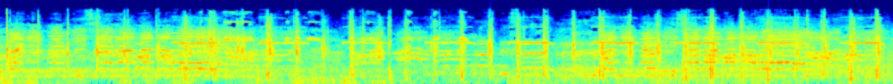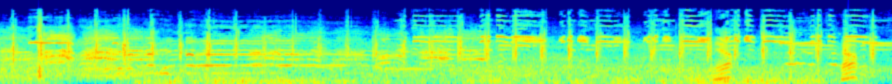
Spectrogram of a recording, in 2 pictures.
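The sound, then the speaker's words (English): A crowd in Botswana chants in unison to greet Michelle Obama on her arrival. Many voices repeat a rhythmic, sing-song cheer with her name, loud and sustained throughout. “What they're chanting in the background is Obama, yay, lay, lay. Obama, yay, lay, lay.”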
